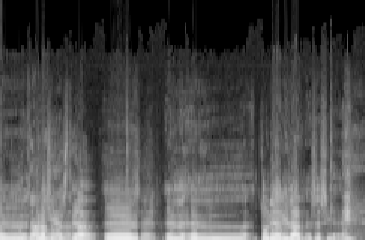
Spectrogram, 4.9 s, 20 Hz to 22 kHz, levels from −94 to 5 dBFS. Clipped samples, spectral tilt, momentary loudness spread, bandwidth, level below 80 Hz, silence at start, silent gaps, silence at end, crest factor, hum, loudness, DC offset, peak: 0.8%; -7.5 dB/octave; 9 LU; 12.5 kHz; -46 dBFS; 0 s; none; 0.15 s; 10 dB; none; -10 LUFS; under 0.1%; 0 dBFS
